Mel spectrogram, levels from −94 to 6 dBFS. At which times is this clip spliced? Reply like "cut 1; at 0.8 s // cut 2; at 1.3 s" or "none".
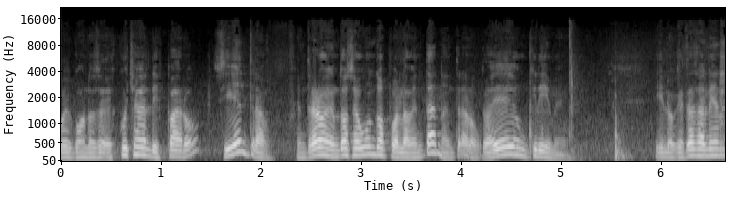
cut 1; at 1.5 s // cut 2; at 4.2 s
